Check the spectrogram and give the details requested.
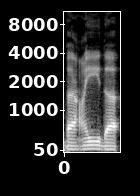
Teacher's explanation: واد کو موٹا ادا کریں گے، لام پہ مد اصلی ہے، یہاں نون تنوین کا اقلاب ہے، غنہ کریں گے، نون کو میم سے بدل دیں گے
